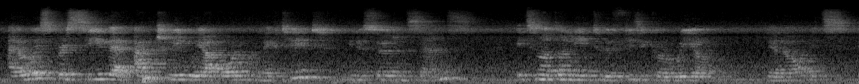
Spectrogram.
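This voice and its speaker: Woman, 40s, French accent, chatty workshop talk, far from the mic, echoey room. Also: mid-range voice. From Switzerland. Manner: chatty and loose, many "like" fillers. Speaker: workshop facilitator. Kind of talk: casual group talk. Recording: echoey room, distant mic, background noise.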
